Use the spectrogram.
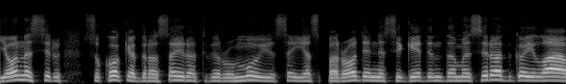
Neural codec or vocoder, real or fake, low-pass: codec, 24 kHz, 0.9 kbps, DualCodec; fake; 10.8 kHz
